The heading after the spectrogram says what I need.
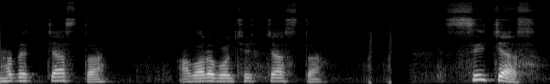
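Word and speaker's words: часто: চাস্তা, চাস্তার অর্থ হবে প্রায়ই। উচ্চারণ হবে চাস্তা।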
